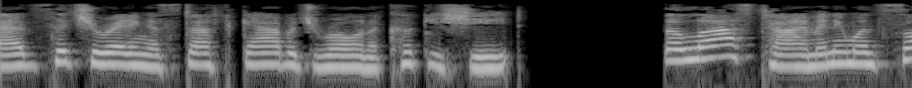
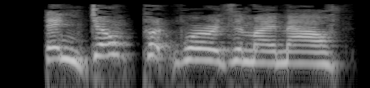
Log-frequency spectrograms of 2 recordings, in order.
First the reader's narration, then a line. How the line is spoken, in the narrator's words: Aunt Tilly snapped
